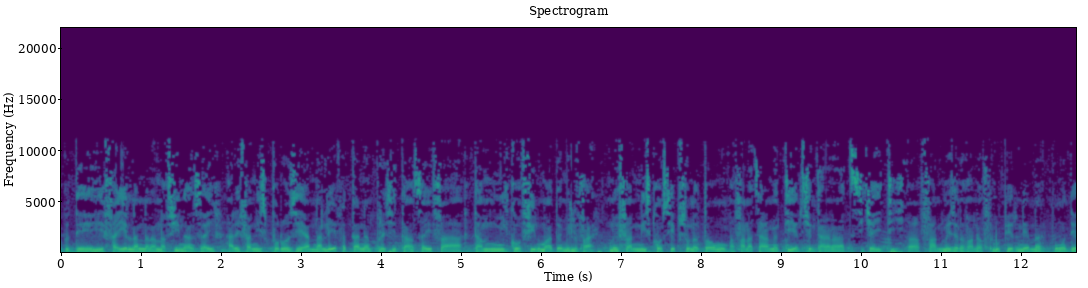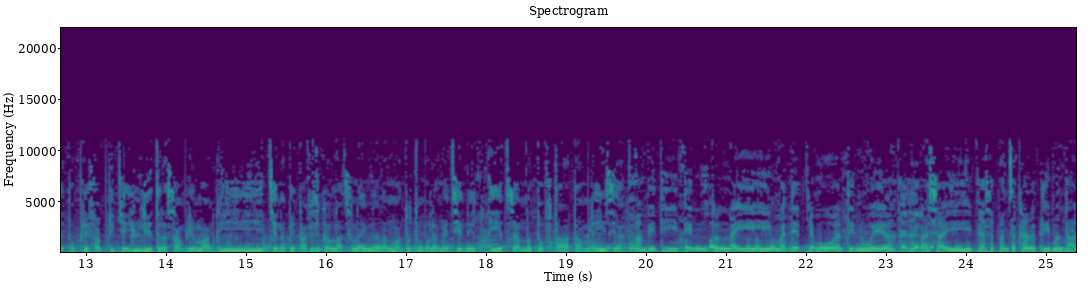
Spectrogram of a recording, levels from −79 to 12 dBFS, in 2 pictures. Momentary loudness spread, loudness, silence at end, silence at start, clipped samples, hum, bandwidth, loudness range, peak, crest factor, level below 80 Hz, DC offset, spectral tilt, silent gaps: 5 LU; -20 LUFS; 0 s; 0 s; under 0.1%; none; 11.5 kHz; 3 LU; -6 dBFS; 12 dB; -34 dBFS; under 0.1%; -5 dB/octave; none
